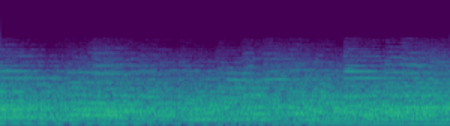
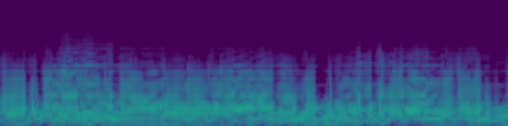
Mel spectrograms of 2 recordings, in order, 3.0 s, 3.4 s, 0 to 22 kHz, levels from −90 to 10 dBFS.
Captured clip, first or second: first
